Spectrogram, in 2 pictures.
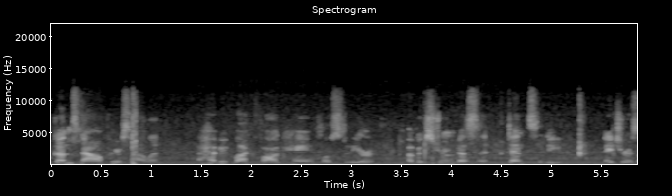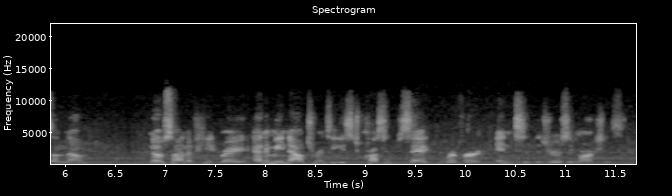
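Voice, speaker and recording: A woman's voice: mid-range voice, normal speed, noisy background, close to an everyday voice. A woman playing a grave military bomber pilot, giving terse radio reports in a radio play. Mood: grave, controlled. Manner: terse, telegraphic. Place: outdoors beside a wooden building.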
